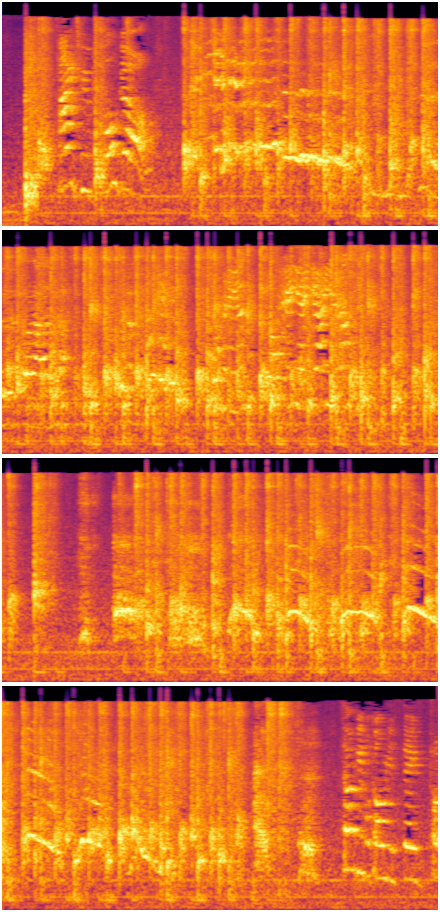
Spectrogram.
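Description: High-pitched, unintelligible children's voices chattering almost continuously, with many quick clicks and a faint steady hum underneath.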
